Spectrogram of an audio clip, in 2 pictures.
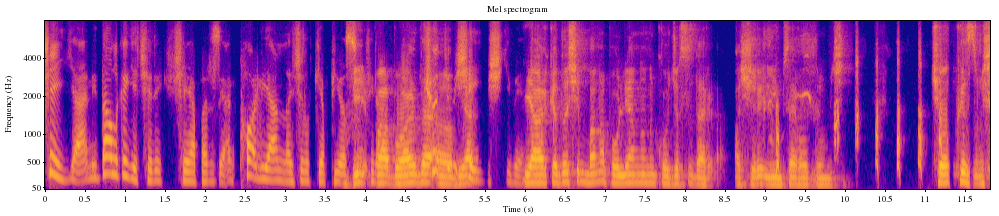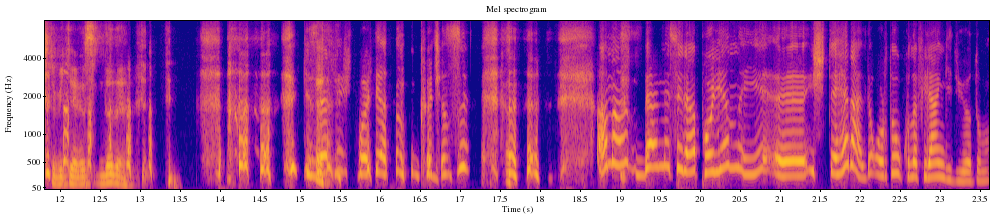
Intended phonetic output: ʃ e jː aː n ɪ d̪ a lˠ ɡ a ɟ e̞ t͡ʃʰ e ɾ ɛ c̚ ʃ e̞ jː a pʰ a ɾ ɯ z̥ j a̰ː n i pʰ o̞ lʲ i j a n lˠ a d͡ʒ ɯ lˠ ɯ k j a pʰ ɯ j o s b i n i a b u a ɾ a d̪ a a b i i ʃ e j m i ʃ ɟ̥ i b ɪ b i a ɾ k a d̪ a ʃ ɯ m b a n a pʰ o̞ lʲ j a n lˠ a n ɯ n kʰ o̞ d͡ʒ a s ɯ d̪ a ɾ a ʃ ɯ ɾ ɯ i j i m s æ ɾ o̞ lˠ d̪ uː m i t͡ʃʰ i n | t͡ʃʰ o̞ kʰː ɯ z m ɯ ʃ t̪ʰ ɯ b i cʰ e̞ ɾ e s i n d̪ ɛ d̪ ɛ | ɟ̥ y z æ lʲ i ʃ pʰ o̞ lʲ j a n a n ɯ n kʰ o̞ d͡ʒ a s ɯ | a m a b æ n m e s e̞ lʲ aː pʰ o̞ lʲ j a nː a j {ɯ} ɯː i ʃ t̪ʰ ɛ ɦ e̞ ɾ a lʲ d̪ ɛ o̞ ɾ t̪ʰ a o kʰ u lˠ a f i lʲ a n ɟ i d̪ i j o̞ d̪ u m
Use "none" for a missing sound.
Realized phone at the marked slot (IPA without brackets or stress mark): ɯ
